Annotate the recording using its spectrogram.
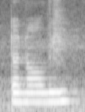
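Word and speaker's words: Donally: I just want to make sure you weren't saying like with it like Denali like the park.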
